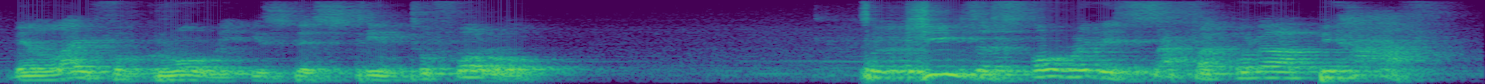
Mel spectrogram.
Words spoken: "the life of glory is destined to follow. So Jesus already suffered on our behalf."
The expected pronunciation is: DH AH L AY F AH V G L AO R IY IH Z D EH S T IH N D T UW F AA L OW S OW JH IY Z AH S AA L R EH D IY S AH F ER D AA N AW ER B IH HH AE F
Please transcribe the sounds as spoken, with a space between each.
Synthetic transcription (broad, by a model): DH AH L AY F AH V G L AO R IY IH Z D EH S T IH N T UW F AA L OW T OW JH IY Z AH S AA L R EH D IY S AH F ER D AA N AW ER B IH HH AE F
